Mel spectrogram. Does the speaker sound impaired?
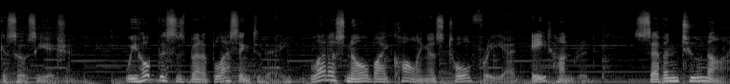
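No.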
